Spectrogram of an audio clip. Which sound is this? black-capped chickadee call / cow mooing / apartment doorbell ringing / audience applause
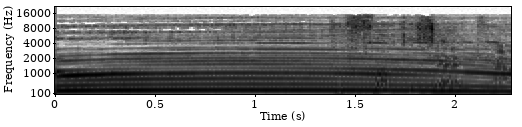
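cow mooing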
